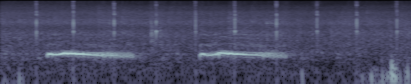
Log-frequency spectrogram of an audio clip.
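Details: Spotted dove singing vigorously: two low, smooth coos, each slurred and slightly falling, about one and a half seconds apart with quiet between, faint clicks and background noise.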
